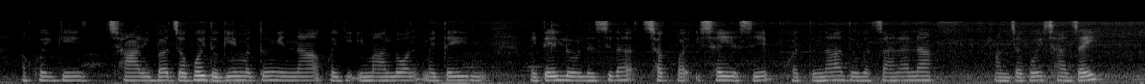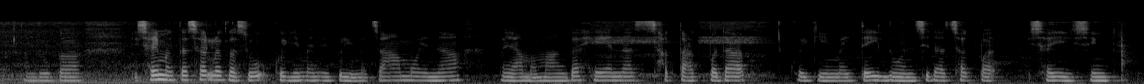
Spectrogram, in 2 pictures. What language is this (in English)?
Manipuri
